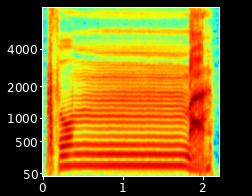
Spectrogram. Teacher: Ketika ada mimad maaf mim berharakat tasydid. Cara membacanya ditahan suara mimnya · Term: ghunah, gunnah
